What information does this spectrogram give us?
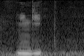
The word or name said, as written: mingit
